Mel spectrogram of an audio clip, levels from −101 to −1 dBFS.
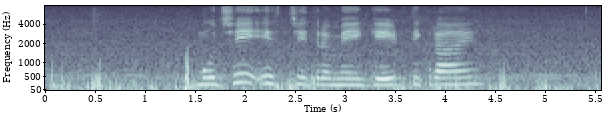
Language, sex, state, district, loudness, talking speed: Hindi, female, Madhya Pradesh, Dhar, -18 LUFS, 85 wpm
